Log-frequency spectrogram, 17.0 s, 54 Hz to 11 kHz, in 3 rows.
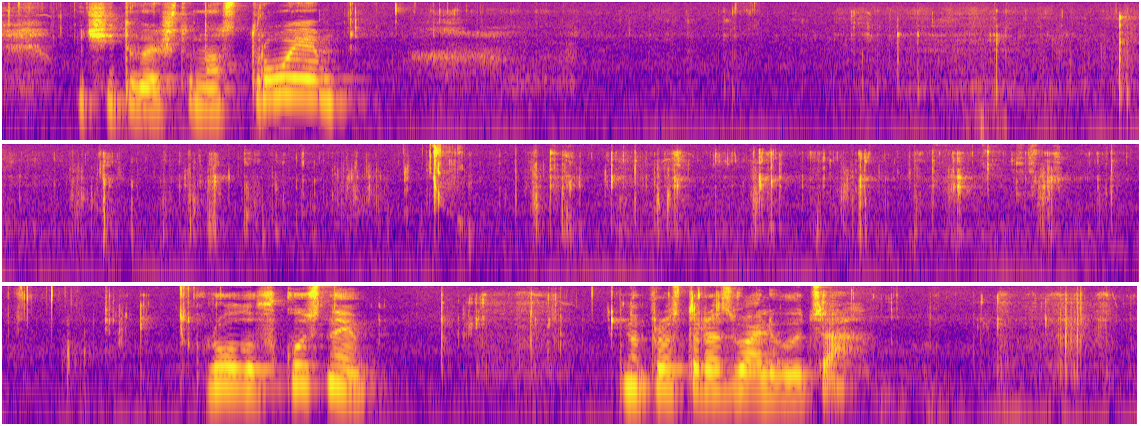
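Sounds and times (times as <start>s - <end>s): person chewing food: 1.8s - 12.4s, 13.2s - 14.5s, 15.8s - 17.0s.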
